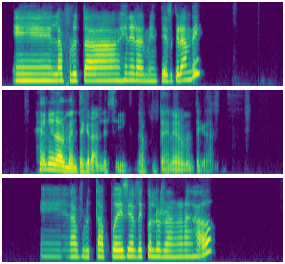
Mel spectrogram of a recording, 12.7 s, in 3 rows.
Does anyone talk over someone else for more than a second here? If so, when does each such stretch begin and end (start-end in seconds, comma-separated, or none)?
none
